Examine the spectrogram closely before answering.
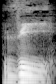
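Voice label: "v", English; pronunciation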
